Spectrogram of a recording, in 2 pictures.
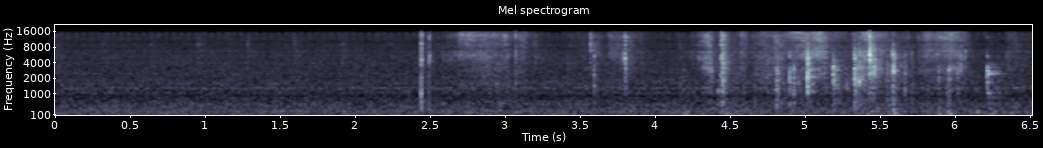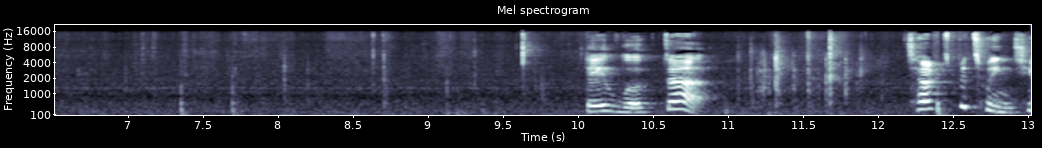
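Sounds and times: book pages turning: 2.4s - 6.4s, 7.0s - 9.5s, 11.0s - 12.6s.

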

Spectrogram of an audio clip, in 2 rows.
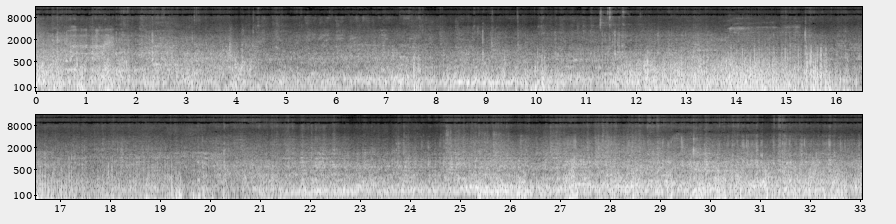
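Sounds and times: skateboard wheels rolling on concrete: 0.0s - 33.0s
wind buffeting microphone: 0.0s - 33.0s.

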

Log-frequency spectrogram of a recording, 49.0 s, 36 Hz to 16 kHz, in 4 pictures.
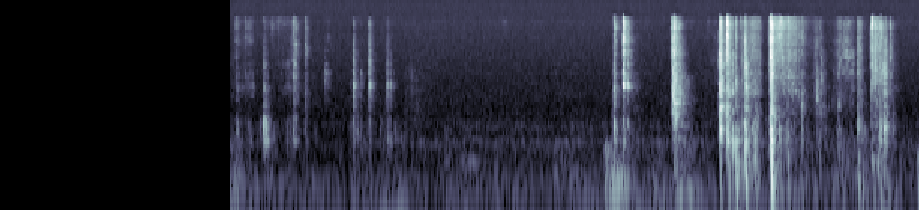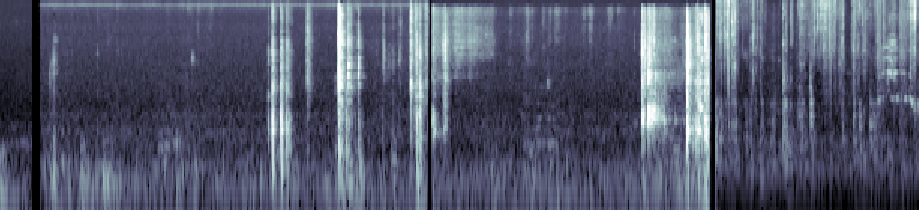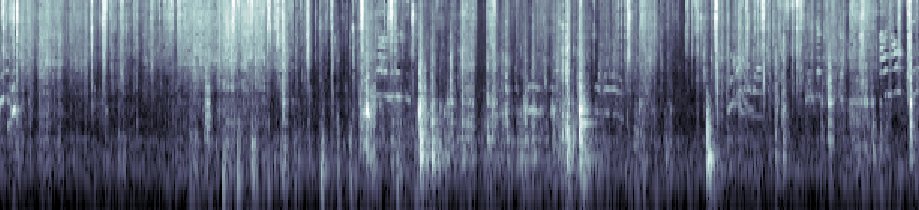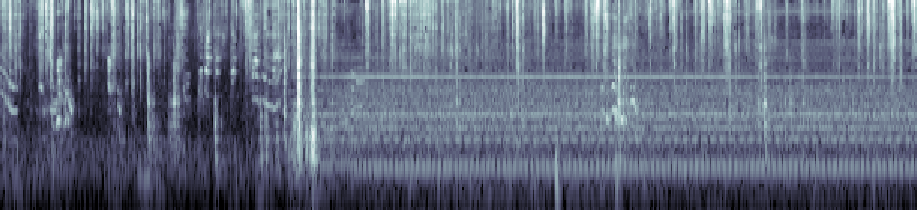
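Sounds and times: garlic skins crackling and tearing: 21.8s - 30.0s, 32.7s - 48.9s.

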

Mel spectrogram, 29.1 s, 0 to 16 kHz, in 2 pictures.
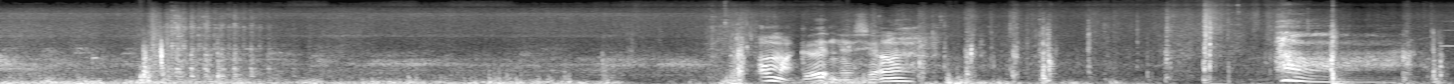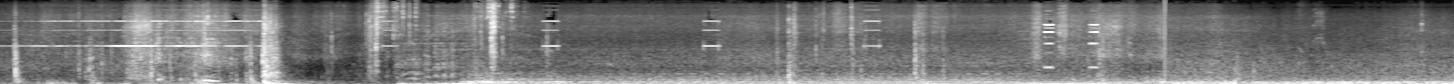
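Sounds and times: dashboard warning chime: 14.3s - 17.2s.

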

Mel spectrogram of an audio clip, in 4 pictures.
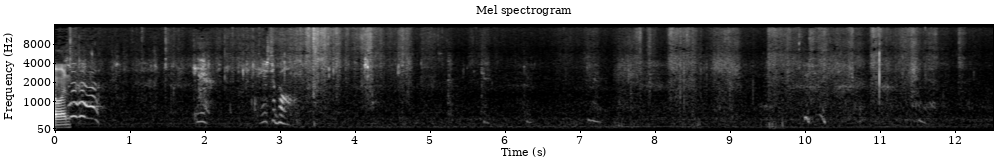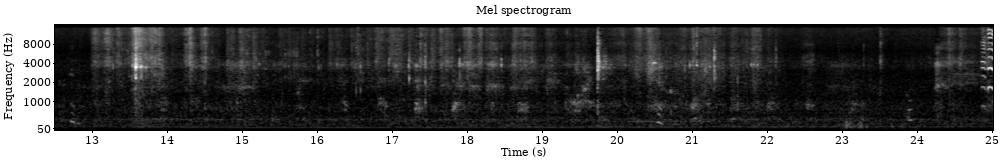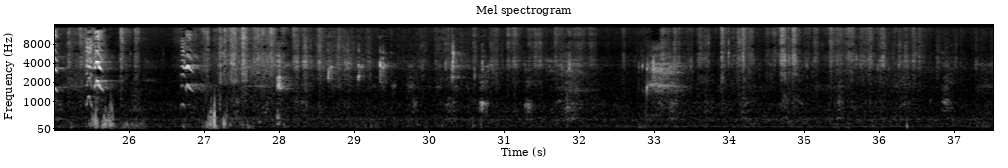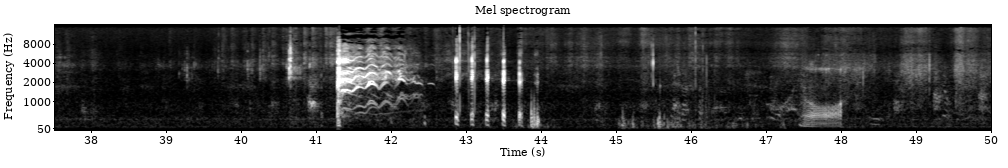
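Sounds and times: low steady hum: 0.0s - 50.0s
squeaky ball squeaks: 24.8s - 25.9s
dog playing with squeaky ball: 24.8s - 26.0s, 26.6s - 27.6s
light clicks and rustles: 38.8s - 41.3s.

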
